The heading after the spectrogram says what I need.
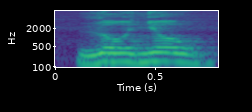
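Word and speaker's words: oignon: là của hành tây Đây là một trường hợp đặc biệt về phát âm ô v y là oa nhưng ở đây chúng ta phát âm là lô lô nhô không phát âm là oa l quo Là tỏi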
